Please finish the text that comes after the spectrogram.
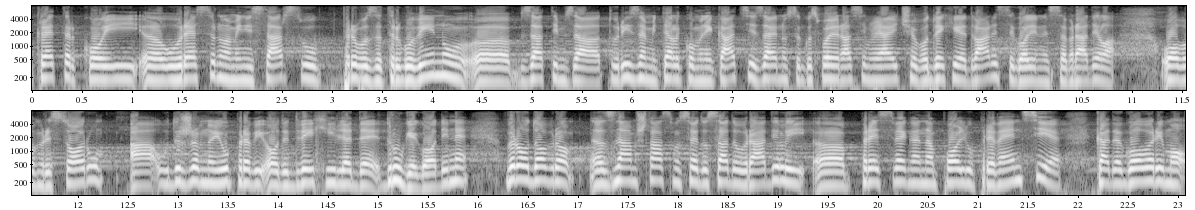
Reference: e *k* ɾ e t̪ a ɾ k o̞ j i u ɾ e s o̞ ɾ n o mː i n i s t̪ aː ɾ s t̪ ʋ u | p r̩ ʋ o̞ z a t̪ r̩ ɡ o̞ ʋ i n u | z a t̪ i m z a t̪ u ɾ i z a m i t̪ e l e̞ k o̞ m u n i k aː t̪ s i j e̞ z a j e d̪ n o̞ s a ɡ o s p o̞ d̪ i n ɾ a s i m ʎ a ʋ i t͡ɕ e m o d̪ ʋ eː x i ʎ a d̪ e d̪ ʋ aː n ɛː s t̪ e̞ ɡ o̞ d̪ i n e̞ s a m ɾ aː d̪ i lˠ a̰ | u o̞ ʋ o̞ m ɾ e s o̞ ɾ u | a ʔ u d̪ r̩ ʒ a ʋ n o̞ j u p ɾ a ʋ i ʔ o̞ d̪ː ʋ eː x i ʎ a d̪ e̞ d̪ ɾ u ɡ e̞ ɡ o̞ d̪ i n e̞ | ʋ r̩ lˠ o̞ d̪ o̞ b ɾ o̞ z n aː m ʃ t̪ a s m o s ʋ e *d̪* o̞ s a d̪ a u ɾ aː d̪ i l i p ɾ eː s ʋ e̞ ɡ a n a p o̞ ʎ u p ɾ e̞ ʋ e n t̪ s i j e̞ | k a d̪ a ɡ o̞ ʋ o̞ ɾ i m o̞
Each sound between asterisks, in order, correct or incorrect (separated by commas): correct, correct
